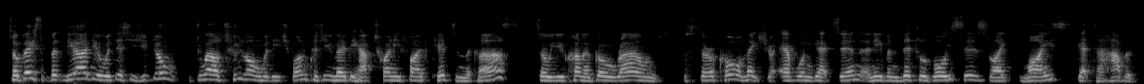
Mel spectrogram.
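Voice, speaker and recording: Chatty and playful, a male drama educator walks through a classroom exercise, frequently performing what the teacher would say. The recording is low quality, and his voice is high with a fairly bright tone.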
